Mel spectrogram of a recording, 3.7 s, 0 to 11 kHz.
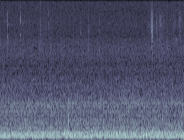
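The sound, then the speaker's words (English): A steady, low rumbling drone of road and engine noise from inside a car driving on Highway 6 (Cornhusker Highway) on the east side of Lincoln, just off the interstate, with a faint brief tick near the end and no talking. “Well, now we are off the interstate. We are on the Cornhusker Road, or Cornhusker Highway, I'm not sure, Highway 6.”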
